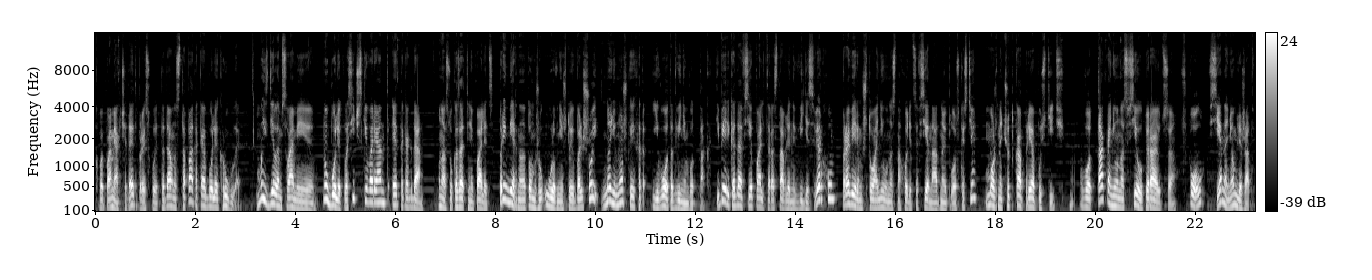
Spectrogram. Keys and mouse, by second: 4.0 ctrl+z, 4.4 ctrl+z, 5.7 click, 10.1 g, 12.3 KP_7, 14.8 KP_1, 17.7 g, 19.6 z, 21.0-23.2 middle drag, 21.0 g.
